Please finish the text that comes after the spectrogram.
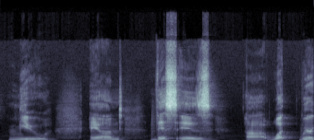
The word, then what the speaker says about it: mu: right here is mu it looks like a u but it's actually a Greek symbol pronounced mu and this is what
